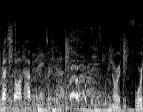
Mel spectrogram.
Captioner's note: oink laughter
